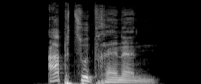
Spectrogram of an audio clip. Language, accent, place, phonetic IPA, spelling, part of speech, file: German, Germany, Berlin, [ˈapt͡suˌtʁɛnən], abzutrennen, verb, De-abzutrennen.ogg
- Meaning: zu-infinitive of abtrennen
